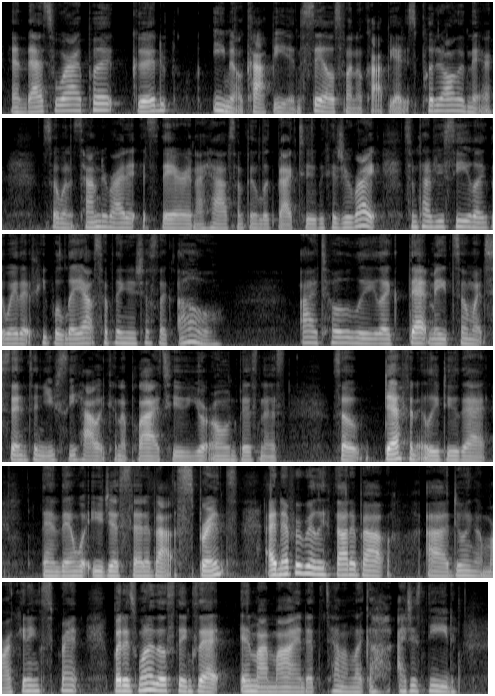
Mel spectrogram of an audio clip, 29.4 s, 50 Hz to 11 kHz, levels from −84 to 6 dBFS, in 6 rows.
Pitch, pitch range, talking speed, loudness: 140 Hz, 125-160 Hz, 235 wpm, -24 LUFS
